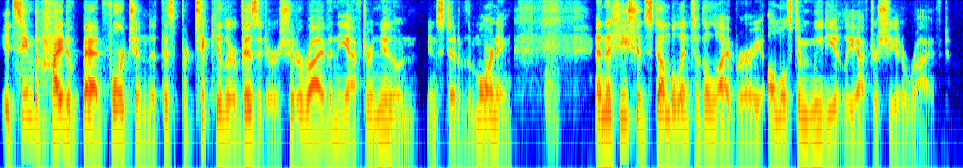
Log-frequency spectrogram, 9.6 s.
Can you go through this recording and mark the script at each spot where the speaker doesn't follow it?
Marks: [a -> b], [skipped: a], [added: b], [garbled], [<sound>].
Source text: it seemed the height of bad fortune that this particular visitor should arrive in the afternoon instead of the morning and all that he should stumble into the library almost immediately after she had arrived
it seemed the height of bad fortune that this particular visitor should arrive in the afternoon instead of the morning [sniff] and [skipped: all] that he should stumble into the library almost immediately after she had arrived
